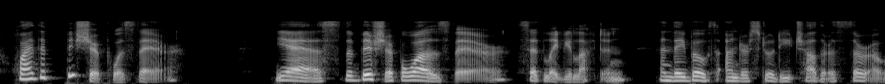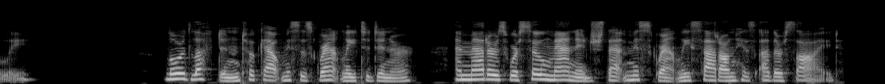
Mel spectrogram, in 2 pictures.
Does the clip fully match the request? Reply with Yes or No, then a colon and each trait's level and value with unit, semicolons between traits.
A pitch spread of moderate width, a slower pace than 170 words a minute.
Yes: average, 4.2 semitones; average, 140 wpm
